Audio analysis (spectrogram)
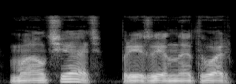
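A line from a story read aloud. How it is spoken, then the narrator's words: Menacing cry, bear cub. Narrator (Russian): грозно вскричал медвежонок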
